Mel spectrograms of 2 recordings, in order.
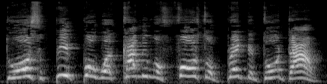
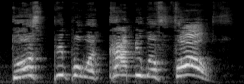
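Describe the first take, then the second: First: Said in the usual way. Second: Higher, louder and slower, leaning on coming; each word pressed out to stress how violent it was; slow emphatic repeat. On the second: Real, not acted. To viewers about the police raid, slow and emphatic. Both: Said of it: "repeats phrase with more force".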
